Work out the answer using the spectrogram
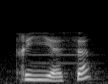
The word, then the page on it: d' Drüese: Bas-Rhin; Herrlisheim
